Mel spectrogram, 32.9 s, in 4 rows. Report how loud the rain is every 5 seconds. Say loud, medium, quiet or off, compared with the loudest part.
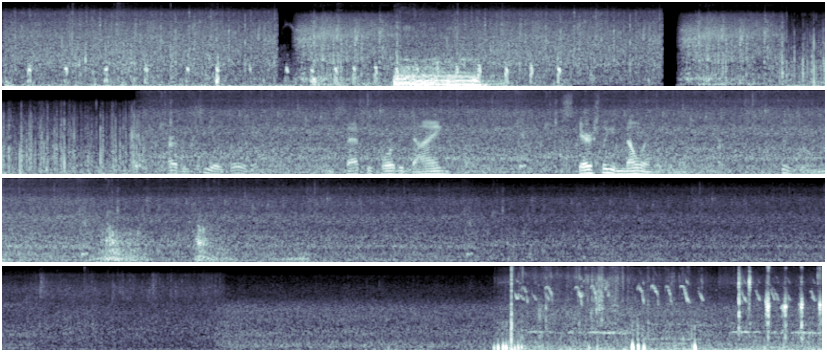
loud, loud, loud, loud, medium, medium, medium.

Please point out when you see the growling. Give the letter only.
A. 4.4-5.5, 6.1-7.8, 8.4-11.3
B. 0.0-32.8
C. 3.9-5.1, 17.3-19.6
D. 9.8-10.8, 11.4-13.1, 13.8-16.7
C.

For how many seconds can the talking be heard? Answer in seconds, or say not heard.
6 s.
